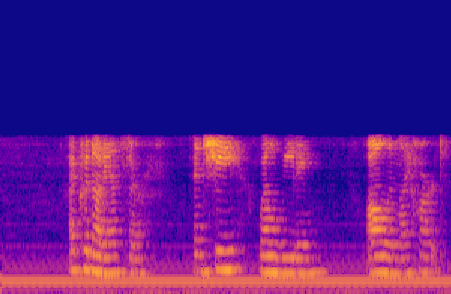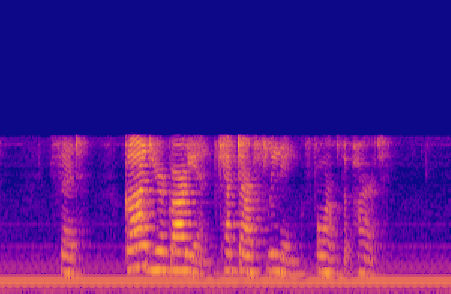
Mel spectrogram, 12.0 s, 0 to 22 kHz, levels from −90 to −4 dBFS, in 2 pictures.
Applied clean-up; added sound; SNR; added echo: none; none; none; reverberation time 0.8 s.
